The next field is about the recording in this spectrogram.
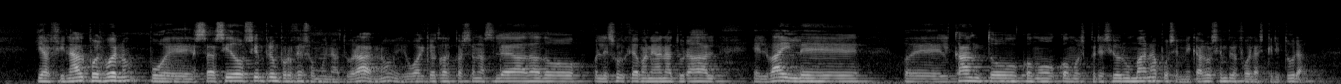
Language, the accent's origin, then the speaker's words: Spanish; Pinto, Community of Madrid, Spain; somos tres personas de Pinto que nos ha unido esa vivencia, digamos, geográfica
